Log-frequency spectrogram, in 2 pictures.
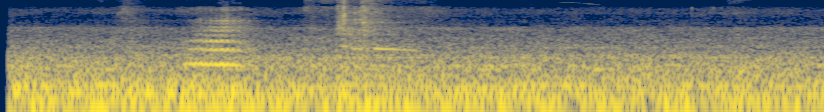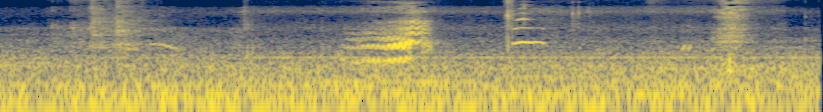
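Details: Domestic cat waking up after sleeping, giving soft, brief squeaky chirps and little trilled noises scattered through the recording, the loudest a short rising squeak near the end, over a steady low indoor hum.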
